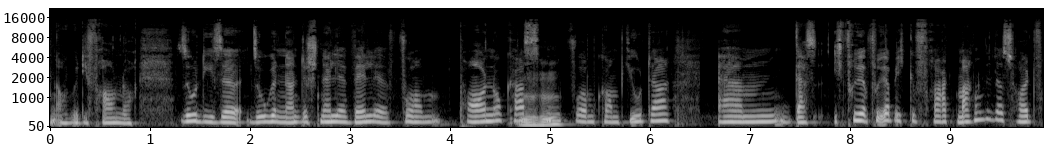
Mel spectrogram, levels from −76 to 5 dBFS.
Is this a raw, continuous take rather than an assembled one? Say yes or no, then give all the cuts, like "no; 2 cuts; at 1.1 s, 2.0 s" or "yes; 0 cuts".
no; 2 cuts; at 6.5 s, 8.2 s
